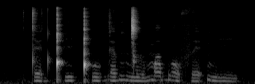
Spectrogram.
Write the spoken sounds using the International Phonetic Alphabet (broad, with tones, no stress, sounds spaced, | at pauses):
t e˨˩ d ǃʰ i˨˩˦ ǃʰ u˨˩˦ ɡ ɛ˨˥ b ŋ͡ǀ ɯ˨˩˦ m ʌ˦˥ b o˨˩ f e˨˩˦ ʔ m i˨˩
